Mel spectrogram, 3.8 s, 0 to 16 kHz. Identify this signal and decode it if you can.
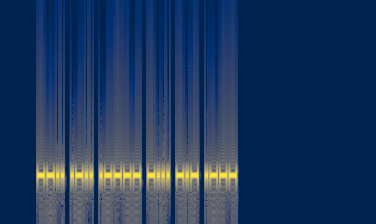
Morse code, heard as a keyed tone, about 52 wpm, 700 Hz. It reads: ZL1BKJ
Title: DXCC-100 Call Signs - 6 Characters - Repeated 2x - 50wpm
